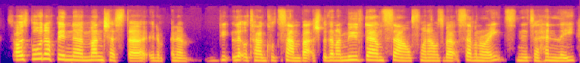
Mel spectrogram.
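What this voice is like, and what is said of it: British English accent. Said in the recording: “Your voice is a bit of a giveaway. Your accent is a bit of a giveaway. You're from the UK.”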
